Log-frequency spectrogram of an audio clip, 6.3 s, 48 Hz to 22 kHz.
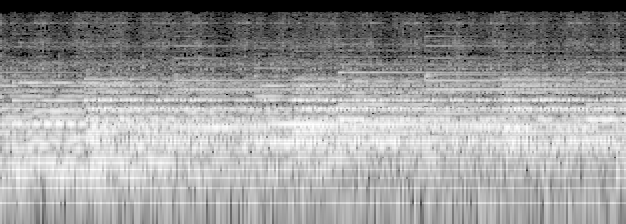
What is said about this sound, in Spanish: Al compás del descubrimiento dieron las 12 de la noche, entonces todos los relojes estallaron sus escalofriantes campanadas.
